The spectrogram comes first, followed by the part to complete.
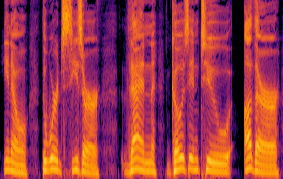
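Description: A man co-hosting a podcast in casual discussion, halting and often interrupting himself as he works through a thought. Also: fairly high pitch, fairly bright tone, no echo, studio quality. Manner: rambling, halting, self-interrupting. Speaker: podcast co-host.

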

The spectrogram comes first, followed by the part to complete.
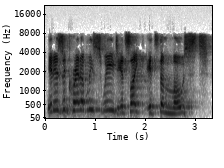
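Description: A middle-aged American man with a bright, forward voice, co-hosting a casual podcast. He rambles through his points like an eager storyteller, and the audio is a little dull. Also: very high-pitched, expressive, a little slow. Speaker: podcast co-host.

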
